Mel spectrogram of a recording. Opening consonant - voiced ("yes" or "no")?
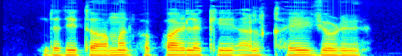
yes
